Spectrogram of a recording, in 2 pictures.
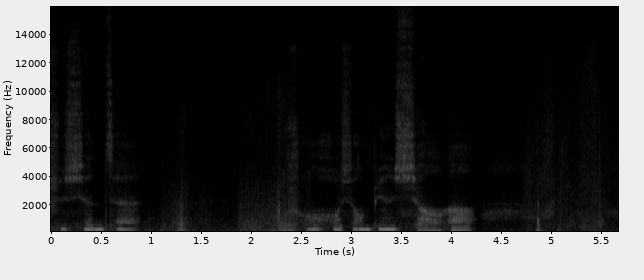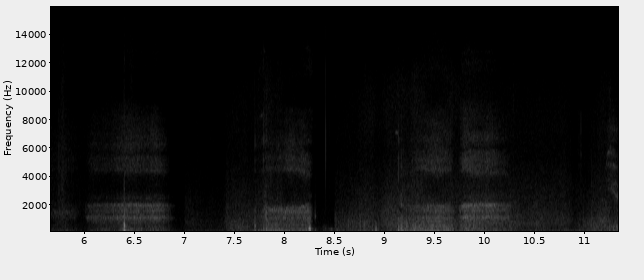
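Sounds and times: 
speech: 0.1s - 1.5s, 2.6s - 5.0s
person lying in bed breathing: 4.3s - 7.0s, 7.7s - 8.4s, 9.1s - 10.8s.

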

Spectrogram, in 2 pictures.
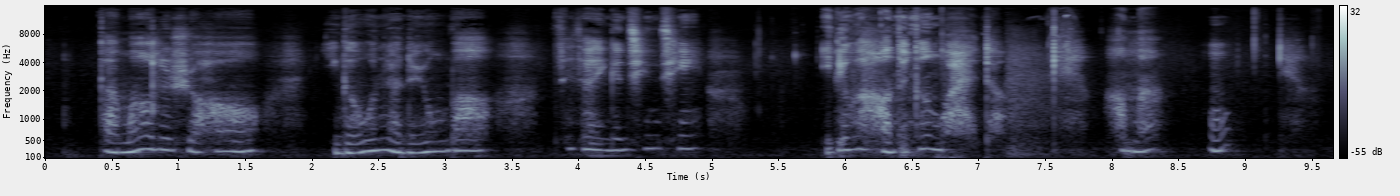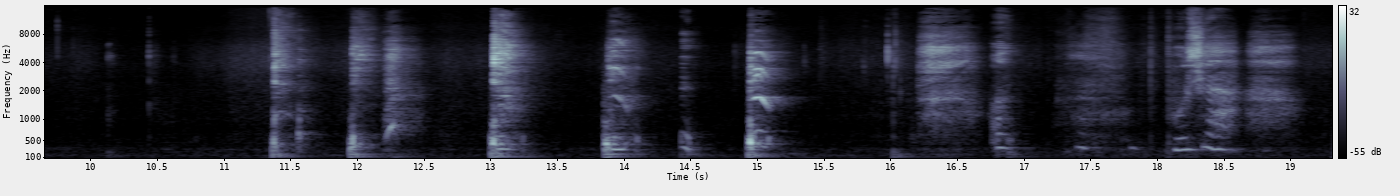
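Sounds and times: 
speech: 0.4s - 5.1s, 5.8s - 7.3s, 8.0s - 9.0s
person coughing from choking: 11.4s - 15.3s.

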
